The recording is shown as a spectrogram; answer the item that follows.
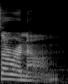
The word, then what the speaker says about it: Suriname: Brazil Colombia Ecuador French Guiana I think it's pronounced Suriname all these places they had indigenous Mellon any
